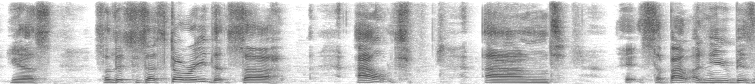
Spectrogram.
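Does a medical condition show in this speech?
Yes: cerebral palsy.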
